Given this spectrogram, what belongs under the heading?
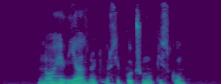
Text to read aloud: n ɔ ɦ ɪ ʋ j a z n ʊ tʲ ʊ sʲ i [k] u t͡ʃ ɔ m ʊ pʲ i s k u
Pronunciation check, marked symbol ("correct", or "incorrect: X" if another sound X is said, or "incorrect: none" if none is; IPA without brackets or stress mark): incorrect: p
